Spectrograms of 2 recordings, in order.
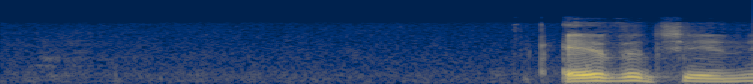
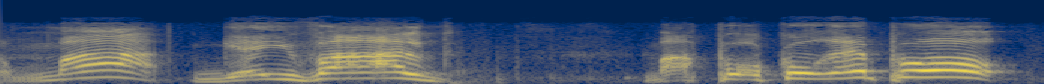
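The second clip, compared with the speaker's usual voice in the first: higher, louder "gevald" outcry; alarmed Yiddish father; 8 semitones higher, 5 dB louder, slower than usual. Retold or imitated. The father reacts to the odd prayer, shocked and loud. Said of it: "אבא שלי אומר".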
